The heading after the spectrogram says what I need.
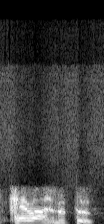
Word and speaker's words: Teahupo'o: It's a Teahupo'o is how we pronounce it.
